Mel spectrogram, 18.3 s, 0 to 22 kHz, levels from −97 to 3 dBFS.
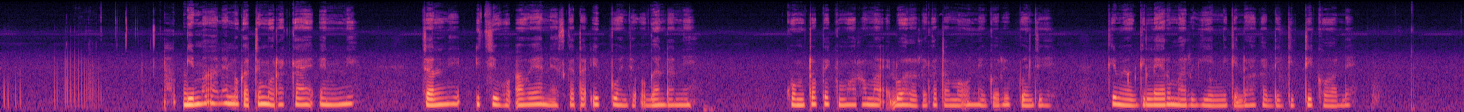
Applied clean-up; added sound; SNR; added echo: none; none; none; none.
